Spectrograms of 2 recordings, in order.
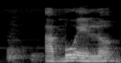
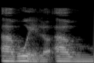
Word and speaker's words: abuelo: If it's in the middle of the word, we, due to Arabic influence, we make it V. We don't say abuelo, but abuelo.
